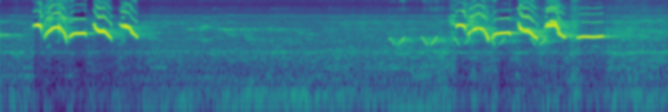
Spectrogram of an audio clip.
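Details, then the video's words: Oriental magpie-robin song played as a lure to make untrained magpie-robins sing; two bursts of loud, wavering whistled notes in quick succession, separated by about two seconds of near silence. "kicauan nyantai pancingan ampuh Kacer bahan cepat gacor"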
